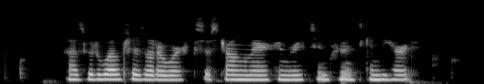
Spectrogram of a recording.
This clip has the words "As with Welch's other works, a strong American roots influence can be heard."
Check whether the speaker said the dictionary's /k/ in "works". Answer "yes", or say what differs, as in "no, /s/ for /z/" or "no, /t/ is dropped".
yes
